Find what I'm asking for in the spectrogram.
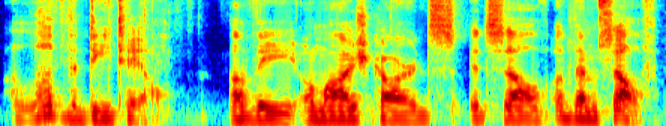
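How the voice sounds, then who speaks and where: A man with a lowish, steady, somewhat slow voice hosts his own channel, casually unboxing a card game. He thinks aloud while reading the rules and setting out the pieces, restarting often and adding asides, all while fighting the hiccups.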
